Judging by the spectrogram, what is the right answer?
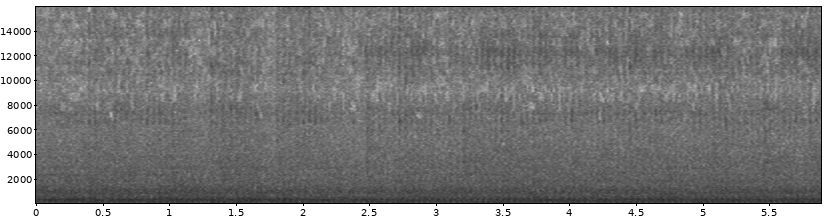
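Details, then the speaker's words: Toro push mower with Kohler XT675 engine, loose engine with possibly sheared mount bolts, auto choke not working: buzzes at steady speed with an uneven, lumpy beat and shaking; owner plans to pull the carburetor. Rough running. "hey no i don't like that that thing's running rough pull that engine pull that carburetor"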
